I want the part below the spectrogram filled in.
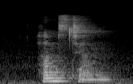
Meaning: to hoard
- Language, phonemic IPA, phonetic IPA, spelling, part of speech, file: German, /ˈhamstəʁn/, [ˈhamstɐn], hamstern, verb, De-hamstern.ogg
